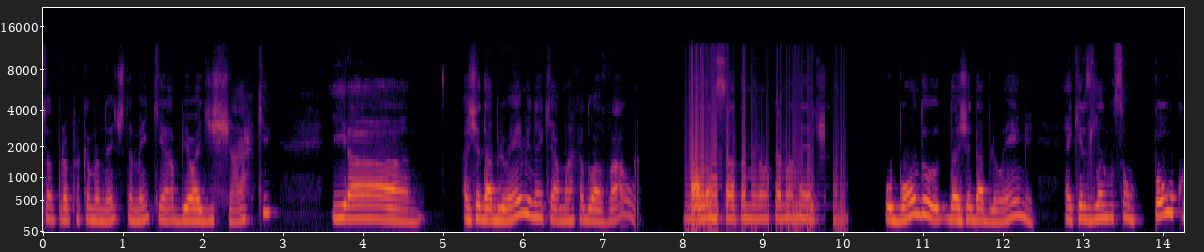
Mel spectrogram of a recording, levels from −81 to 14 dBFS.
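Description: A speech recording with two separate faults. From 7.39 to 7.44 s the sound drops abruptly into dead silence for about 56 ms, then resumes on time with nothing lost from the timeline. This is a corrupt frame muted: bit errors damaged the compressed data, the decoder rejected it, and the player filled the gap with silence. The length of the hole fits roughly two codec frames being discarded.

From 8.02 to 10.5 s the speech turns into a rigid, metallic buzz pitched at 200 Hz that still loosely tracks the syllables. This is robotic sound from repeated short buffers. New audio is likely arriving too slowly, so the playback software keeps looping the most recent 5 ms of sound to fill the wait while the real audio is skipped. Most of the material in that stretch is lost this way, and the fixed repeat period forces the steady 200 Hz tone over the speech.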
